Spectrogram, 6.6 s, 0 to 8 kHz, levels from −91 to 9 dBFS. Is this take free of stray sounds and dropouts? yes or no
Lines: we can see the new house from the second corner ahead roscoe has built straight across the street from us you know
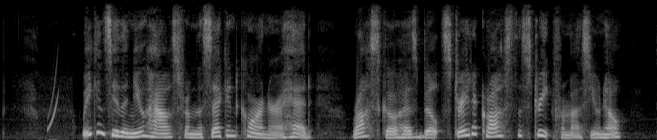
no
